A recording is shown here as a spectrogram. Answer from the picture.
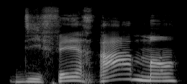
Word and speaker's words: différemment: L'adverbe, c'est différemment. Différemment. B, intelligent. L'adverbe intelligemment. Intelligemment. C, indépendant. Indépendamment. D, plaisant, plaisamment. Et E, excellent, excellemment. Toute cette colonne se prononce amant, excellemment.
